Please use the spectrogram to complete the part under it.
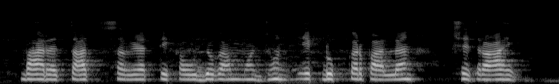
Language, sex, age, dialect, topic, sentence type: Marathi, female, 18-24, Northern Konkan, agriculture, statement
